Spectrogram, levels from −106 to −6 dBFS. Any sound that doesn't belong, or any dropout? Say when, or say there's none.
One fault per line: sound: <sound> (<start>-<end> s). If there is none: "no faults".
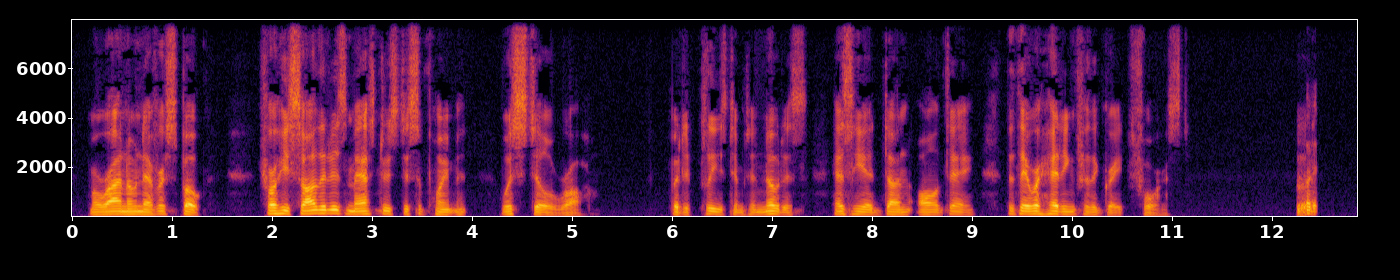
sound: laugh (12.2-12.4 s)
